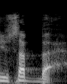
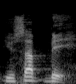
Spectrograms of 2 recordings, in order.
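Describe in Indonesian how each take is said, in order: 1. Huruf vokal setelah dua b adalah a. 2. Huruf vokal setelah dua b adalah i. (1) "sebagian qiraah itu membacanya bil bina ilim maf'ul" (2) "yusabbih dibaca dengan bina lil fa'il"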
